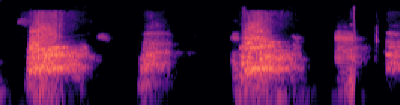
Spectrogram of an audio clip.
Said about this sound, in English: dogs are all in chorus now. I think they've both set each other off, haven't they?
